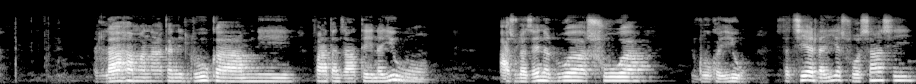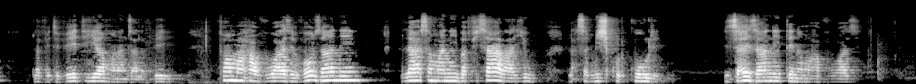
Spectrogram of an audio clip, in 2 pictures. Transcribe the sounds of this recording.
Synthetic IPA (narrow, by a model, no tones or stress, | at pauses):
laɦəmanakənilukəamini | fanat̪and͡ʒat̪enəiu | azulazajnaluəsuə | lukəiwu | saʈ͡ʂiəlaiəsuəsãsi | lavet̪ivet̪iəmanand͡ʒaləbe | famaɦavuazavowzani | lasəmanimbəfisaɾaiu | lasəmisi̥kulukuli | izajzanit̪enəmaɦavuazi̥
